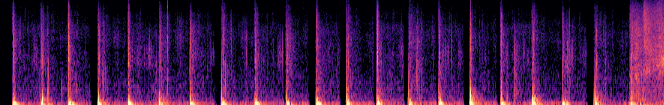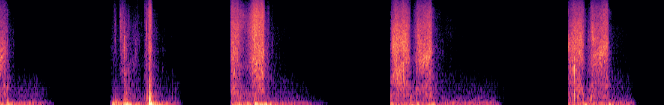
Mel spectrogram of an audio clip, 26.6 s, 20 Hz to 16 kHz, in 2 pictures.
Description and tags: footsteps socks parquet
Slowly walking on a wooden floor wearing socks.
EM172 -> Battery Box-> PCM M10.
walk, slow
